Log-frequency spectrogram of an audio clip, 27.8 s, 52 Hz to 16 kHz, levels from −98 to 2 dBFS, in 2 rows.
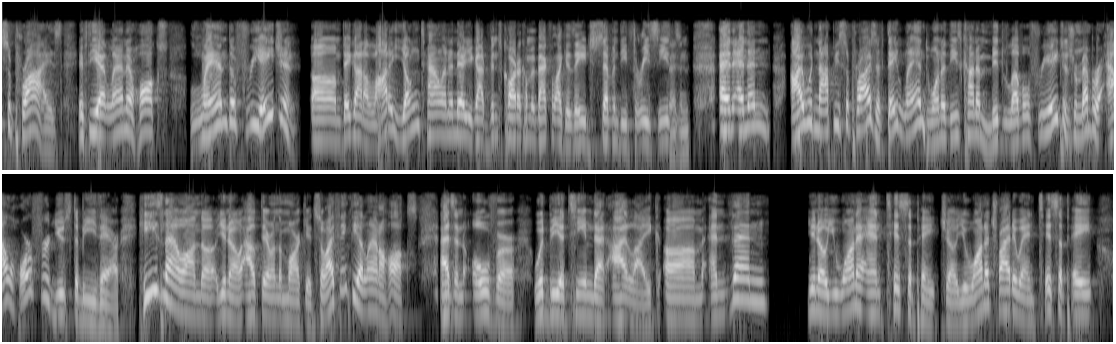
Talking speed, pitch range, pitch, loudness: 215 wpm, 135-200 Hz, 155 Hz, -25 LUFS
